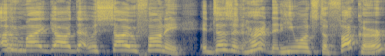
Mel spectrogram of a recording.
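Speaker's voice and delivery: very high-pitched, put-on British accent. Retelling what the publicist said in the car: put-on british accent. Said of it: "It sounds worse in a British accent".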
